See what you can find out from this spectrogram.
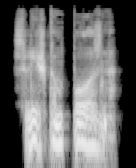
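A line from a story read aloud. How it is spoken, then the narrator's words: Despairing whisper. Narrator (Russian): нашептывало отчаяние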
